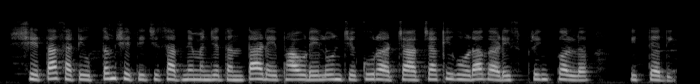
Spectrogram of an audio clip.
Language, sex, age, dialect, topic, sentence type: Marathi, female, 36-40, Varhadi, agriculture, statement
